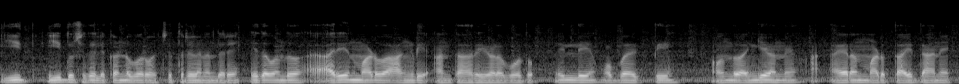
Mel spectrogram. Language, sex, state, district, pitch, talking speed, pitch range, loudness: Kannada, male, Karnataka, Bijapur, 95 Hz, 125 wpm, 90-100 Hz, -20 LUFS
